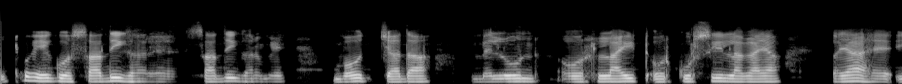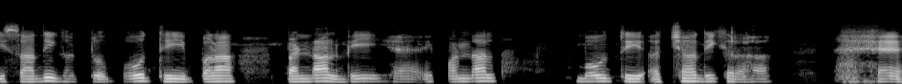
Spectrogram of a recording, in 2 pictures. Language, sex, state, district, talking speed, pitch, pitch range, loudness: Hindi, male, Chhattisgarh, Bastar, 100 wpm, 135 Hz, 130-145 Hz, -17 LUFS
